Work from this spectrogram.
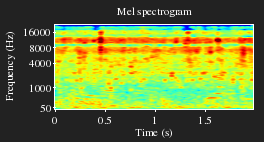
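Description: Spring water trickles steadily from a spout into a trough outdoors, a constant faint splashing wash with no breaks.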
